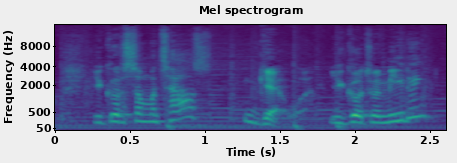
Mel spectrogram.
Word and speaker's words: gahwa: one is arabic coffee or qahwa or gahwa that's how we say it so say it the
